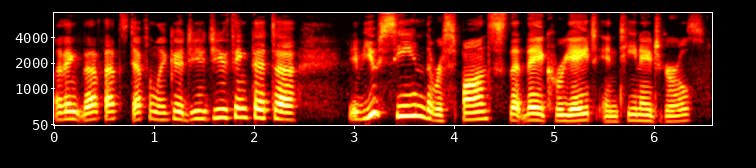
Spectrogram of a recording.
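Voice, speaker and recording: A man's voice: high-pitched, animated, moderate pace. A man hosting a podcast in a casual interview style, agreeable and easily amused. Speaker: podcast host.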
